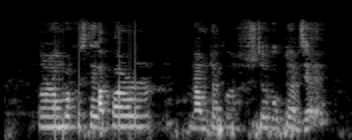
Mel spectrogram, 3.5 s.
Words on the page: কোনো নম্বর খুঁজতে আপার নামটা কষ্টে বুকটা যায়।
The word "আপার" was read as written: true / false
true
